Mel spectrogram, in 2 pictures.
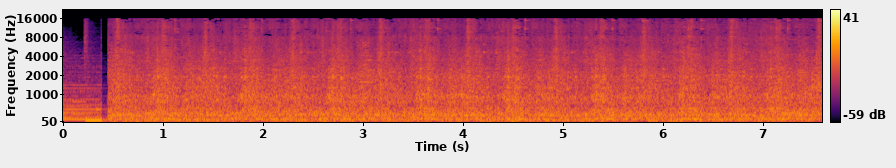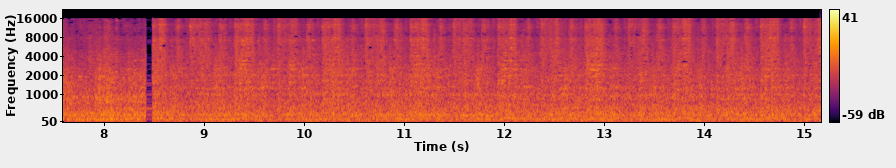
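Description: Leavers lace machine running with a loud, fast rhythmic mechanical clatter. The clatter breaks off for an instant about eight and a half seconds in.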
